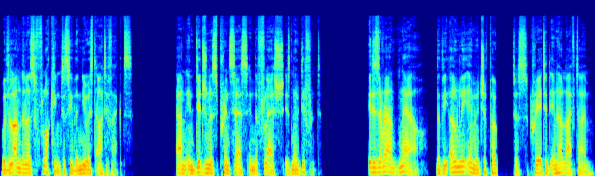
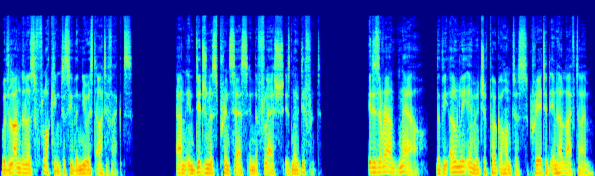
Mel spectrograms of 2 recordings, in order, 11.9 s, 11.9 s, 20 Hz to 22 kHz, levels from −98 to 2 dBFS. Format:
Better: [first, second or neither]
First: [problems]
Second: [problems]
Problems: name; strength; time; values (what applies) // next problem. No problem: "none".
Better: second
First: audio cutting out; at 10 s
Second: none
